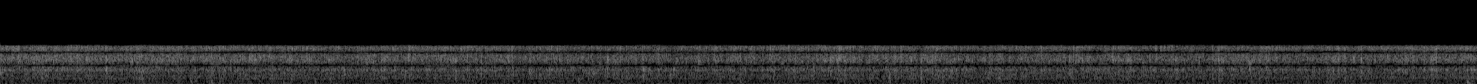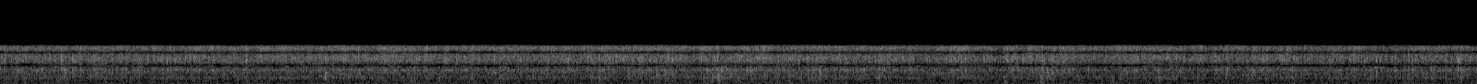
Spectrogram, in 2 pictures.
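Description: Battered morel mushrooms frying in hot oil in a skillet: a steady sizzle with a few faint scattered crackles.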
